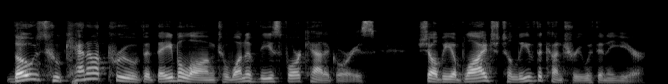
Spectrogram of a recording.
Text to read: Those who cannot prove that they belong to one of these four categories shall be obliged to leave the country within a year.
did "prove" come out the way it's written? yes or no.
yes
